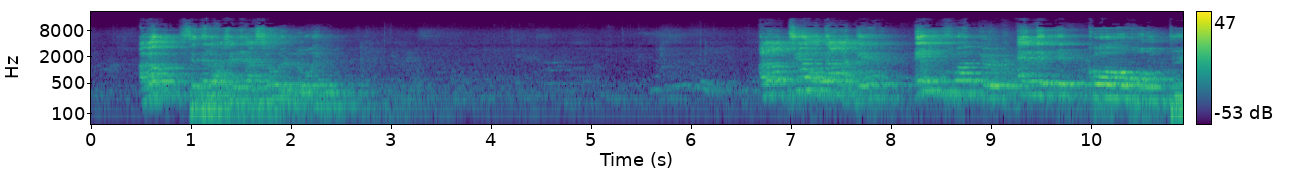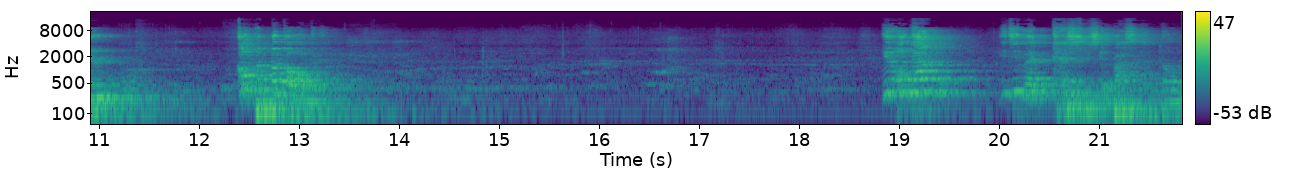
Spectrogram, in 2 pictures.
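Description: A man preaches with animation into a microphone, in bursts with long pauses, heard through a loudspeaker in an echoing hall.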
